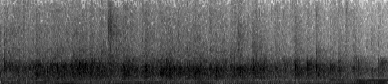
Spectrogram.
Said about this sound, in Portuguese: Aplauda ele bem forte.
